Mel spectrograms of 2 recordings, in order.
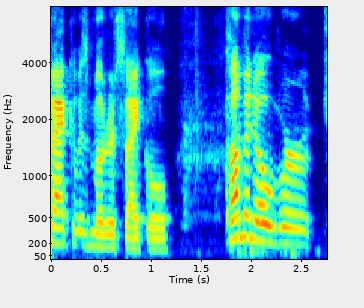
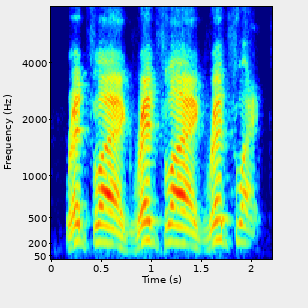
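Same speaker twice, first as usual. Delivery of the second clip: ordinary delivery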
